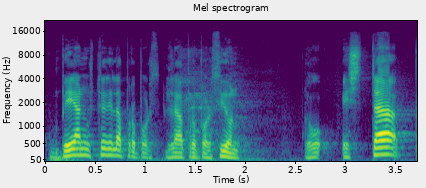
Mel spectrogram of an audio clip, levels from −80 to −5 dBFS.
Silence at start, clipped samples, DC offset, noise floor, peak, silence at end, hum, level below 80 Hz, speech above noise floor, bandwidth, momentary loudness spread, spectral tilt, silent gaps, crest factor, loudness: 0.05 s; under 0.1%; under 0.1%; -48 dBFS; 0 dBFS; 0.1 s; none; -42 dBFS; 32 dB; 16 kHz; 15 LU; -5 dB/octave; none; 16 dB; -16 LUFS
